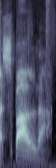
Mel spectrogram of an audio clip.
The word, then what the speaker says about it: espalda: Leave the LD sound out and you're asking for this. Let's not make that mistake, right? Manos en la espalda.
